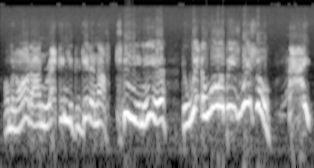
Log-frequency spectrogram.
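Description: A man voicing a loud, friendly Australian man in a storybook reading, with a hearty drawl. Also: very high voice, animated, a little fast, no room sound, voice pushed up. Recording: dull lo-fi recording.

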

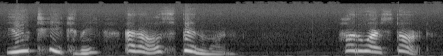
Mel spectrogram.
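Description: A woman voicing an excitable, naive young male pig in a children's storybook, given to shrieks and eager exclamations. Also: very high-pitched, slow, dull audio, voice pushed up, heavily acted. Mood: eager, cheerful.

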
